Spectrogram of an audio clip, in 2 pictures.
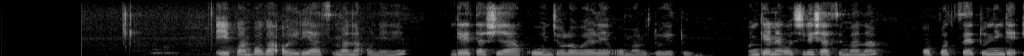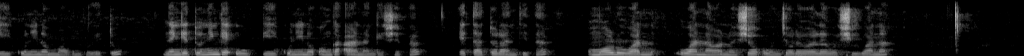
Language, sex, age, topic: Oshiwambo, female, 25-35, agriculture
